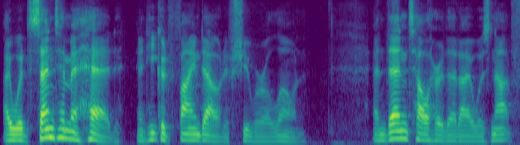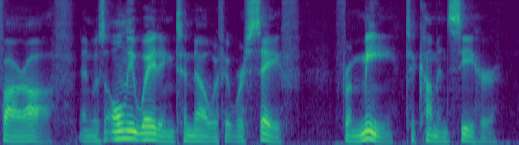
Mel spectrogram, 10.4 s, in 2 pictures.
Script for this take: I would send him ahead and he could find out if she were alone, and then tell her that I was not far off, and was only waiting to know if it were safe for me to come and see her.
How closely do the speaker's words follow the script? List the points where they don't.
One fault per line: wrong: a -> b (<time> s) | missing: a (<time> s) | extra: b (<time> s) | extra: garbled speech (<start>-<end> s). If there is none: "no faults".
wrong: for -> from (8.6 s)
